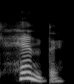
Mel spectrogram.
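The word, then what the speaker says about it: gente: the hard g sound versus a word like hente the word for people which has this soft g sound the he that's right and finally to end the conversation.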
